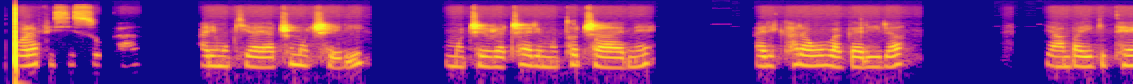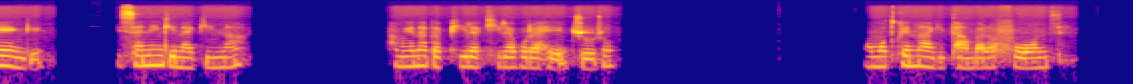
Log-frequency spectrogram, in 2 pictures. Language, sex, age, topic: Rundi, female, 25-35, agriculture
